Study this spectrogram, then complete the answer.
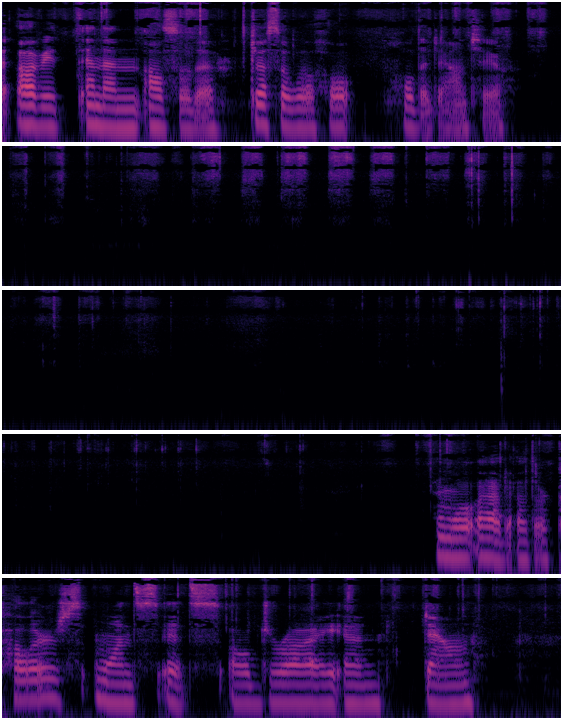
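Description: A brush dabs and scrapes softly on paper.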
